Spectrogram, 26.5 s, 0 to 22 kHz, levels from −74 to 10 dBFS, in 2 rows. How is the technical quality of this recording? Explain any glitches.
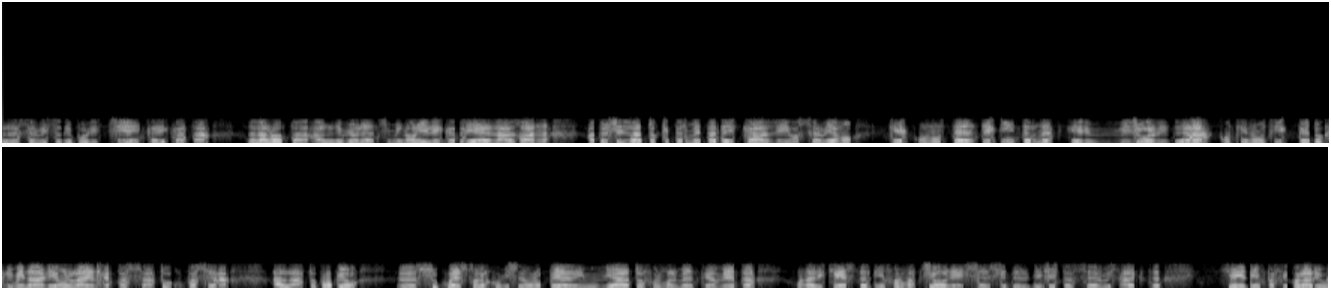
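The recording is heavily degraded by low-rate vocoding across the whole clip.

LPC-10 vocoder, throughout: each short stretch of the speech is rebuilt by driving a ten-pole vocal tract filter with either a pulse train or noise, never a mix, at a rate that fits 2.4 kbit/s. The result is a buzzing robotic voice, with wrong voicing choices turning into buzz or hiss and nothing above 3.8 kHz.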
